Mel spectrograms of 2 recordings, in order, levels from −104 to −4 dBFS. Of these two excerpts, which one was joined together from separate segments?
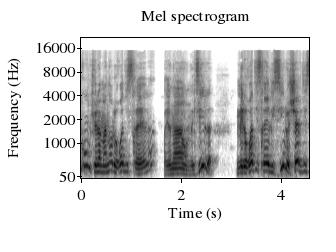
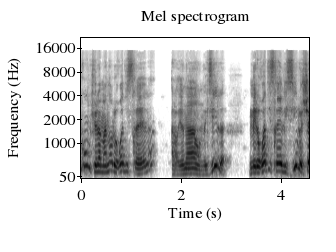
first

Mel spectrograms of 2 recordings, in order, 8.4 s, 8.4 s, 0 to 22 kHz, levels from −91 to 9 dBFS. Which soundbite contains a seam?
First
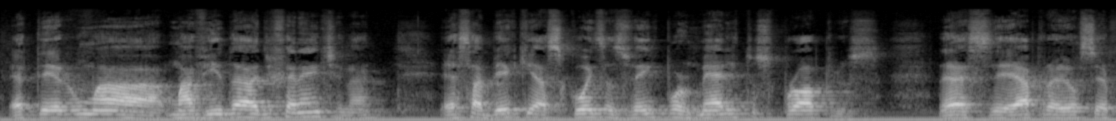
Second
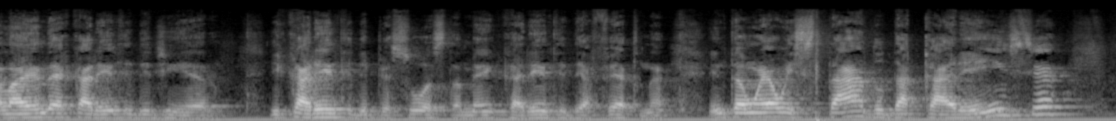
second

